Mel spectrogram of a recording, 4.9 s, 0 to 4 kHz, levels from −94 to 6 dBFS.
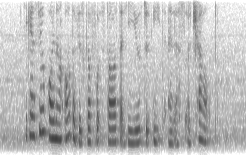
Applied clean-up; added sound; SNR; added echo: none; none; none; none.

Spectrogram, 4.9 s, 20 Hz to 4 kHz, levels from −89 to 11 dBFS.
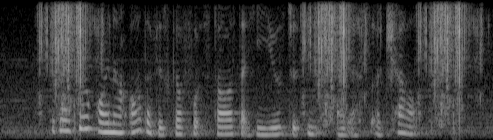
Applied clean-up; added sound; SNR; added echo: none; Crumpling, crinkling; 1 dB; none.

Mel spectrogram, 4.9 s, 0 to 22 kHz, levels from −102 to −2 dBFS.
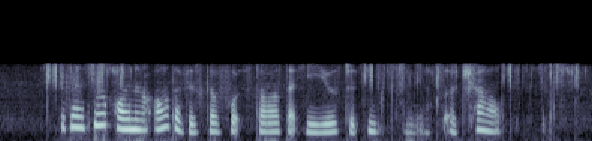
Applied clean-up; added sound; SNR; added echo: neural separator model SepFormer WHAM!.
